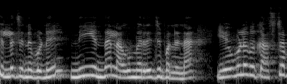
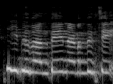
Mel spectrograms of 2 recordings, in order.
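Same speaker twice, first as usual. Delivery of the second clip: high, acted crying voice; tearful complaint; 6 semitones higher than usual. Crying girl telling her aunt about mother's scolding, tearful. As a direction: complain through tears in a raised pitch. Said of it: "ஏன் மக்கா இப்படி அழுதுகிட்டு இருக்கா".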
